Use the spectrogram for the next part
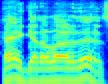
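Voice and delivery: high-pitched borscht belt comedian voice. Showing how the joke should have been told, borscht belt comedian voice. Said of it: "you should have said it like that, like a real borscht belt comedian".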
